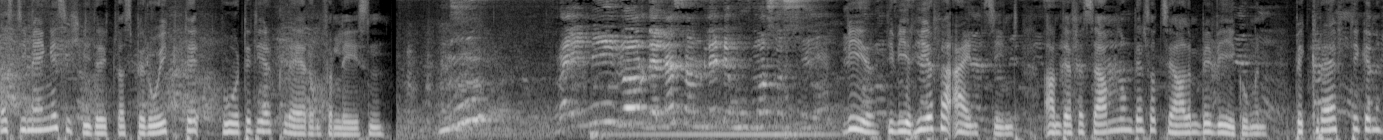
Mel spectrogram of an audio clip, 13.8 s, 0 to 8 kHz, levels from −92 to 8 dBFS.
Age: 40-59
